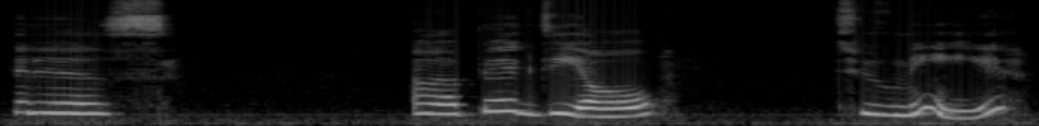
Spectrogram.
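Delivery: very slow, plodding, drawn-out delivery. The slow voice answers the narrator's question about the mystery, in a very slow voice. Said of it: "said the slow voice".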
